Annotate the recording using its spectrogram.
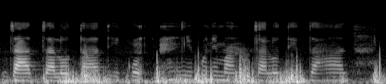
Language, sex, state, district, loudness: Marathi, female, Maharashtra, Washim, -17 LUFS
